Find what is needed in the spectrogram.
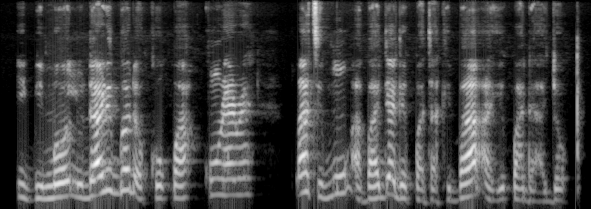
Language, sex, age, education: Yoruba, female, 30-45, tertiary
